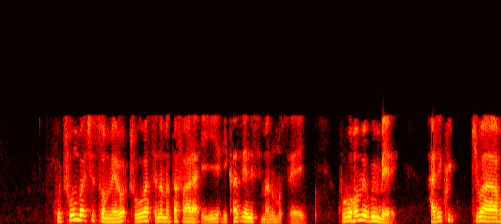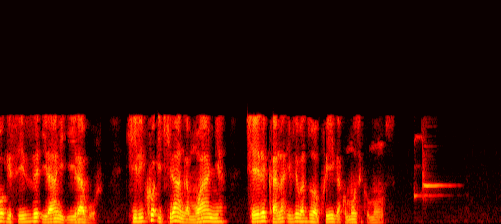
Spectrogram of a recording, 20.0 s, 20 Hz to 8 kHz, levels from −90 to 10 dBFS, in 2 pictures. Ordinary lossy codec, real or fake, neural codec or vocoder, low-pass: AAC, 16 kbps; fake; codec, 16 kHz in and 24 kHz out, 1 kbps, XY-Tokenizer; 7.2 kHz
